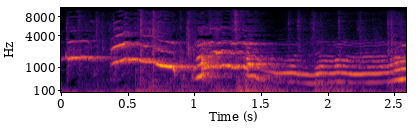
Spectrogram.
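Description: A friendly, several-year-old dog whimpers in a drawn-out, high-pitched whine whose pitch wavers and slides downward, then rises again near the end, fairly loud and alone with no talking.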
